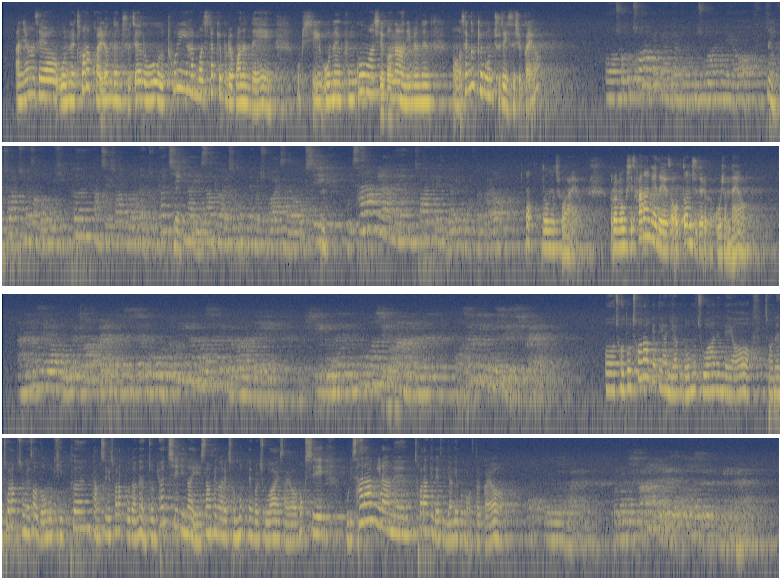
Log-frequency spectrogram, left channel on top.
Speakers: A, on the left (about 65°); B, on the right (about 80°).
A: 안녕하세요. 오늘 철학 관련된 주제로 토의 한번 시작해 보려고 하는데, 혹시 오늘 궁금하시거나 아니면은 어, 생각해 본 주제 있으실까요?
B: 어, 저도 철학에 대한 이야기 너무 좋아하는데요. 저는
A: 네,
B: 철학 중에서 너무 깊은 방식의 철학보다는 좀 현실이나
A: 네.
B: 일상생활에 접목된 걸 좋아해서요. 혹시
A: 음.
B: 우리 사랑이라는 철학에 대해서 이야기해보면 어떨까요?
A: 어, 너무 좋아요. 그러면 혹시 사랑에 대해서 어떤 주제를 갖고 오셨나요?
